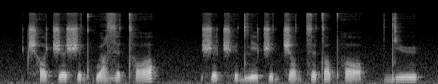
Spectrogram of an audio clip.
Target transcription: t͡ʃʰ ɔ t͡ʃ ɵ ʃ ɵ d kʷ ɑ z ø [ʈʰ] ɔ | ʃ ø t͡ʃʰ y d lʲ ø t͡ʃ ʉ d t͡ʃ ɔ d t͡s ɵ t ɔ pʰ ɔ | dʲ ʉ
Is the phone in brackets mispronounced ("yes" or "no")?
yes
